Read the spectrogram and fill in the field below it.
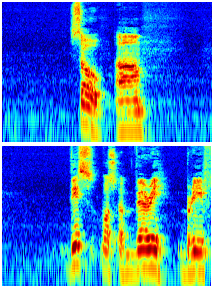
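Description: An older man lectures calmly through a microphone, pausing between phrases.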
